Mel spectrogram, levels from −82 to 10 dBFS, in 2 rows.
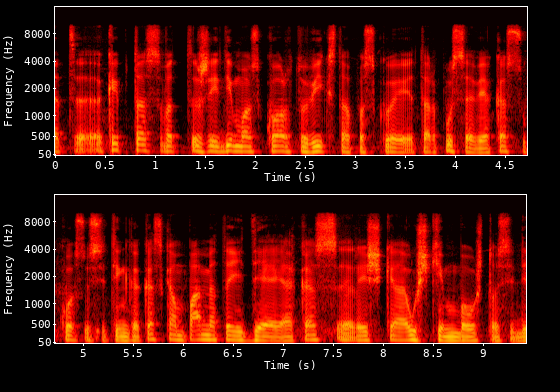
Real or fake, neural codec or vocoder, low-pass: real; none; 9.9 kHz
